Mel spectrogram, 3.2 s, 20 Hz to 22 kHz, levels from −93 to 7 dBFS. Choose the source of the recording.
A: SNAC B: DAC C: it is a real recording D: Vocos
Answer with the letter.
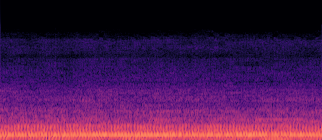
A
